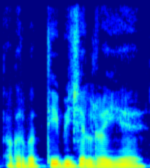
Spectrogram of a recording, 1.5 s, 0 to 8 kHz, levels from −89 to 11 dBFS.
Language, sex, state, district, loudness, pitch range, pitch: Bhojpuri, male, Uttar Pradesh, Ghazipur, -26 LUFS, 105-110 Hz, 110 Hz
